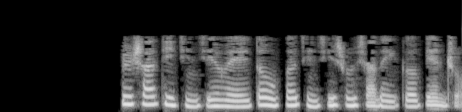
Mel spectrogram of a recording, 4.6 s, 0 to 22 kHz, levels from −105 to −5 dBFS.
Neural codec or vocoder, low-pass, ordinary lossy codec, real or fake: none; 7.2 kHz; MP3, 24 kbps; real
